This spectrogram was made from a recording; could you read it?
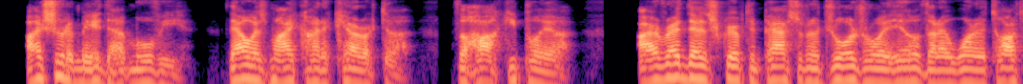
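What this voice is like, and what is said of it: Imitates another person's voice. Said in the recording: “I'm going to do my best Pacino voice.”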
